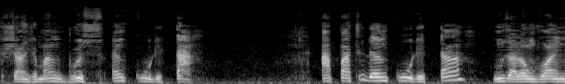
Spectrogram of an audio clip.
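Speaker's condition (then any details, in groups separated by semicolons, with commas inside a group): No condition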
